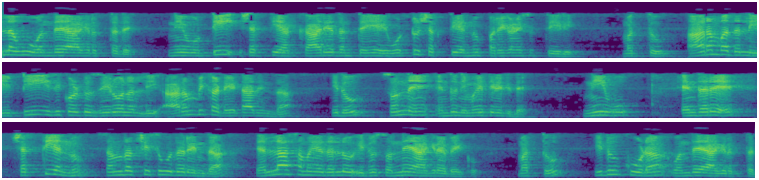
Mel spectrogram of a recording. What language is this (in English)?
Kannada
